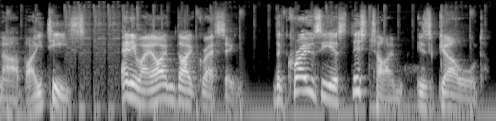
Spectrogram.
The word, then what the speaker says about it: Crozius: It took me many years to understand how to pronounce Crozius. As a kid I couldn't say it. I always called it Acerlius or something.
